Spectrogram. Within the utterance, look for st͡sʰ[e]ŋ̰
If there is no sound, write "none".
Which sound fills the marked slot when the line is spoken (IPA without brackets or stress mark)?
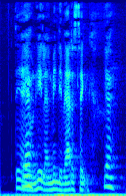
e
